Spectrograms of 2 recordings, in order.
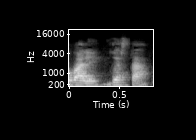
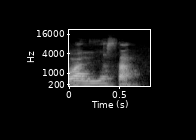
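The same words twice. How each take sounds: First: "Vale, ya está" said louder and decisively; a resolute, clear "Vale, ya está"; firm settling. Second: Soft resigned "Vale, ya está", trailing off; a hushed, letting-go "Vale, ya está"; quiet settling. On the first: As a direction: close the matter firmly with "Vale, ya está". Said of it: "Y digo". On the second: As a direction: let "Vale, ya está" drop quietly, almost to yourself. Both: Retold or imitated.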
